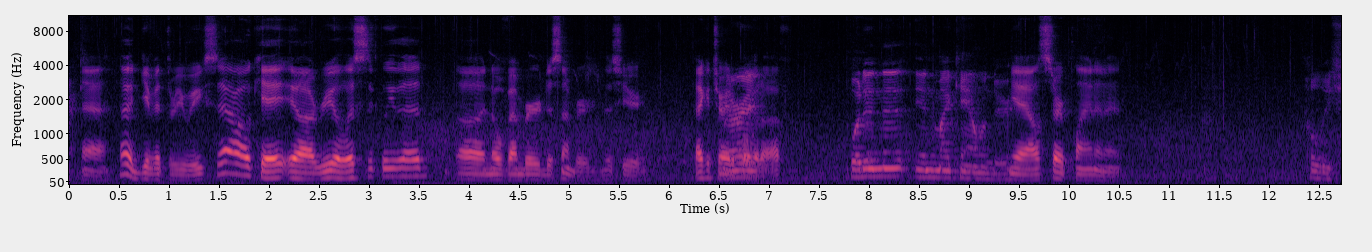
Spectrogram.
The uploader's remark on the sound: Ever wanted to have a podcast episode that sounds like it's taking place in a warzone? All while gunshots echo in the distance. Don't mind those rustling bushes either, it's probably nothing.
